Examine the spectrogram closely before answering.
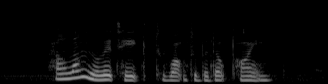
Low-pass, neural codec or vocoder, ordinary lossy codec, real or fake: none; none; none; real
